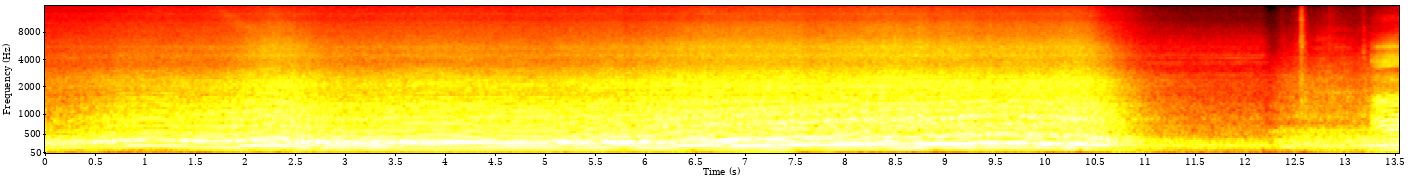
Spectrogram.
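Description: A loud car engine fitted with a straight-through muffler revs hard and holds a raspy, droning roar for about ten seconds, then drops to a lower idle rumble.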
